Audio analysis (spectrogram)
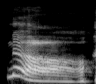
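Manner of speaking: long, falling mock denial; imitated sarcastic group reply. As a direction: stretch it out with feigned innocence. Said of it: "are you being sarcastic".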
